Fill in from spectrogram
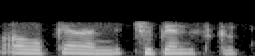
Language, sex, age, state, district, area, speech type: Telugu, female, 18-30, Andhra Pradesh, Annamaya, rural, conversation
